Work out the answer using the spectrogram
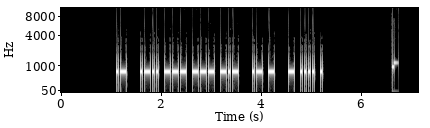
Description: Morse code, heard as a keyed tone, about 30 wpm, 700 Hz. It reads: A LOOK AT THE
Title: Sets of 4 Words 30wpm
